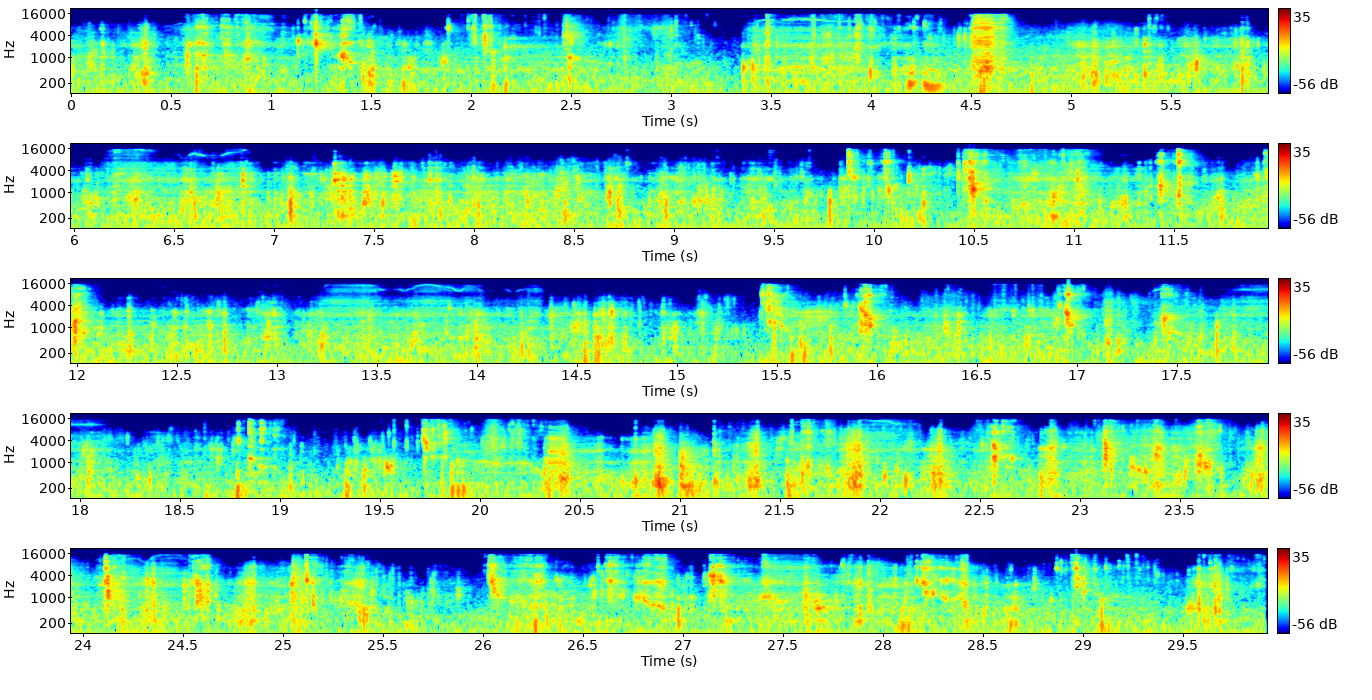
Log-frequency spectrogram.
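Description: Close-miked biting and chewing of sundae, Korean blood sausage, with many quick, irregular wet mouth clicks.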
